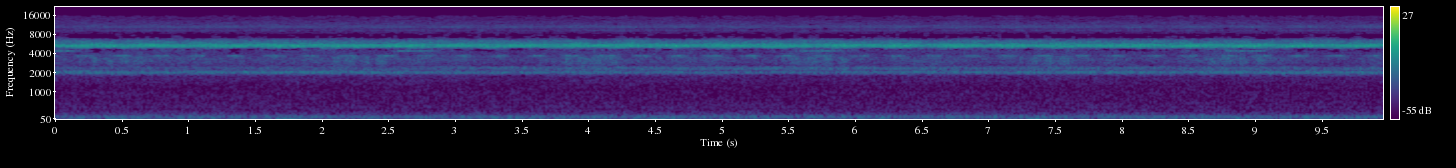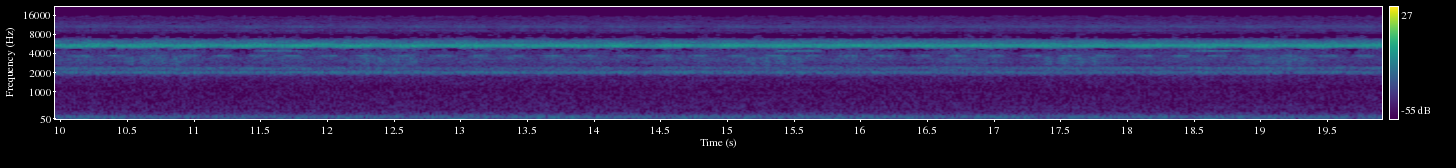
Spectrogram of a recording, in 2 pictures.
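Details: Crickets keep up a constant shrill chirping for twenty seconds, high and lower tones layered and faintly pulsing, with a steady low hum of background noise beneath.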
